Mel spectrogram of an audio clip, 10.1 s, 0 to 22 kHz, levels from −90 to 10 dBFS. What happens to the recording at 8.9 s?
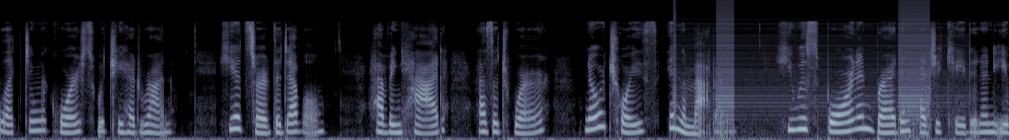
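At 8.9 s the speech sits over computer activity noise, running from 6.72 s to 9.69 s. Processor or peripheral load shifts the shared ground, injecting a buzzing, chirping texture pulsing at around 100 per second, roughly 15 dB below the speech, and tracking machine activity rather than the sound.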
